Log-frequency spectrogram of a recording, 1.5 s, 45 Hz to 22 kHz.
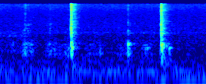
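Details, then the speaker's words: Vintage Couch coded fire alarm pull station (code 2652), lever pulled twice to code two rounds; two crisp mechanical ticks about two-thirds of a second apart in a quiet room; working normally. "in this case i'm going to pull it just two times so it can only code two times which is halfway so you will hear a tick"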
